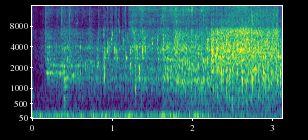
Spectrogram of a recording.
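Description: Roast meat pieces marinated in milk and salt fry loudly in a pan, a close, continuous crackling sizzle with stirring scrapes that thickens into a brighter hiss toward the end.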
